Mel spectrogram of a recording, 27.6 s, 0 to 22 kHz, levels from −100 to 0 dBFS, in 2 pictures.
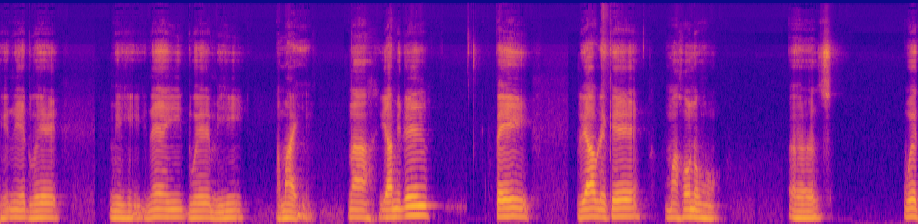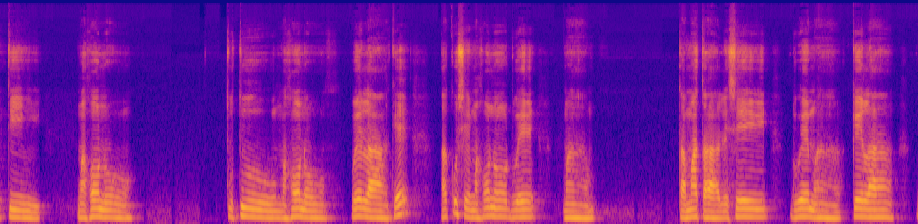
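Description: At 1.01 s, just after "du e", the real background gives way to comfort noise until 1.63 s. This likely comes from discontinuous transmission in the Opus codec, which stops sending during pauses. The receiver fills about 620 ms with smooth synthetic hiss. That hiss sits about 5 dB quieter than the true room sound, which was about 44 dB below the loudest speech. The texture of the room vanishes.

Inside that gap, the voice detector likely clips the onset. It is late to notice speech restarting. About 120 ms, from 1.51 s to 1.63 s, is never sent. The next syllable starts abruptly, with no soft attack.

After "dua mihi", the background turns featureless again from 3.77 s to 5.21 s. About 820 ms of that stretch is synthetic fill.

From 6.63 s to 17.15 s, the voice detector likely chops the sound. It toggles repeatedly between sending and muting. About 4.1 s in total is swapped for fill. Quiet syllables and word edges drop out. 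The speech turns choppy.

Between "se ma hono due" and "kabamata lesei", comfort noise returns from 22.07 s to 23.93 s. About 1.2 s of genuine background is replaced by steady, lifeless hiss.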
